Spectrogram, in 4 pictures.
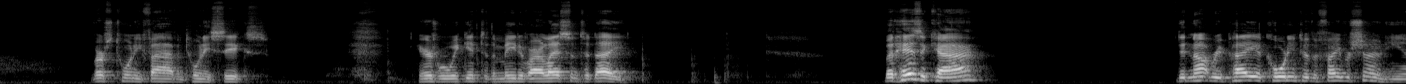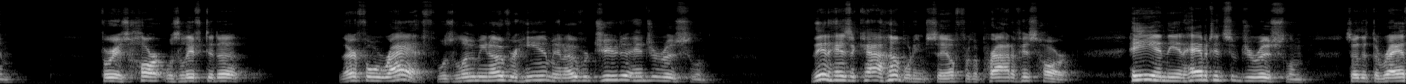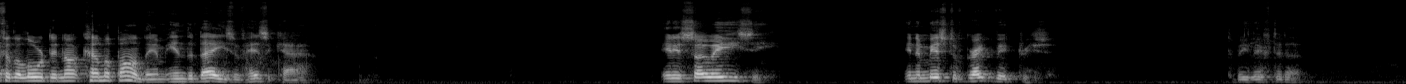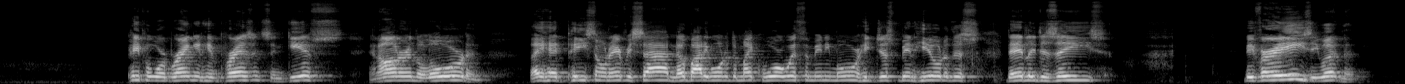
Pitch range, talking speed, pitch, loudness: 120-185 Hz, 140 wpm, 160 Hz, -19 LUFS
